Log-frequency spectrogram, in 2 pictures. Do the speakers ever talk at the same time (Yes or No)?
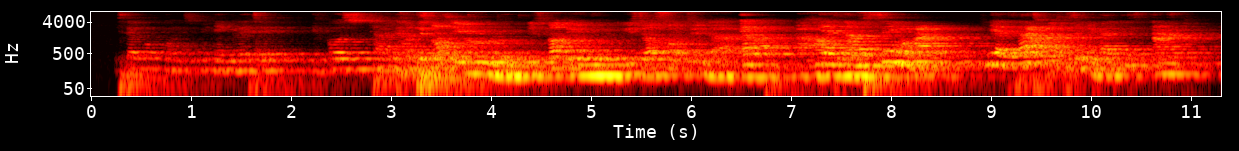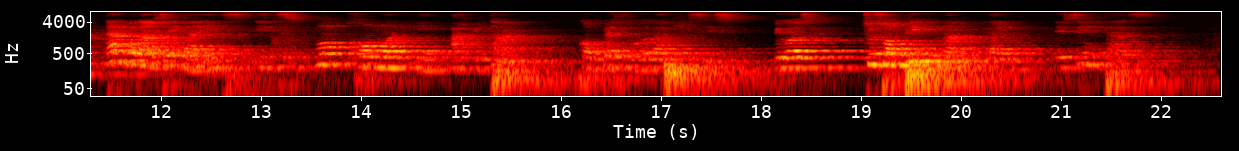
Yes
